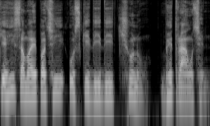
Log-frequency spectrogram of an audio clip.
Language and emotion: Nepali, neutral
